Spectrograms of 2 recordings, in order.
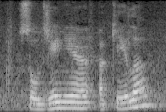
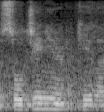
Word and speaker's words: Solgenia Akela: The best way to pronounce it is SOLGENIA Akela, and so SOLGENIA Akela is the right way to pronounce the company name.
